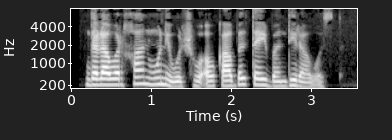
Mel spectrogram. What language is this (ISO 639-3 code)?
pus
